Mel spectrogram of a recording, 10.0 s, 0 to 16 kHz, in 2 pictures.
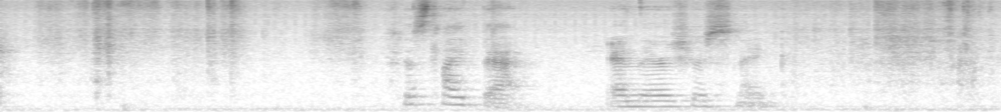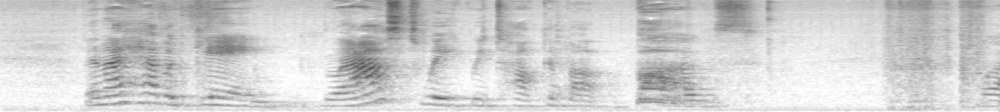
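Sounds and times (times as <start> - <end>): paper rustling: 0.0 - 2.0, 4.1 - 5.0.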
